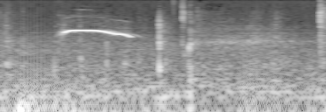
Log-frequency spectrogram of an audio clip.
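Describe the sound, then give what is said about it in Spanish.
A single short, high-pitched whistle, Hasbula's whistle, that glides up slightly, holds, then dips away after about half a second, followed by a few faint clicks against a quiet background. “Pero bueno, que me he colado con el silbito de Hasbula.”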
